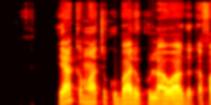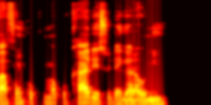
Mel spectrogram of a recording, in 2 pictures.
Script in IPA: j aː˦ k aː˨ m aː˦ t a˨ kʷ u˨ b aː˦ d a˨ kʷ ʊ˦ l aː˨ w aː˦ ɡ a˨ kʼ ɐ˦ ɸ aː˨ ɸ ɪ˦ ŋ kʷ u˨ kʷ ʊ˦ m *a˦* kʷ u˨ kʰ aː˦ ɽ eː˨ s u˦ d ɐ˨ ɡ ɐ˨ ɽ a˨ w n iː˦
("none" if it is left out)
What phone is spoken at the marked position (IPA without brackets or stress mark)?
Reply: a˦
